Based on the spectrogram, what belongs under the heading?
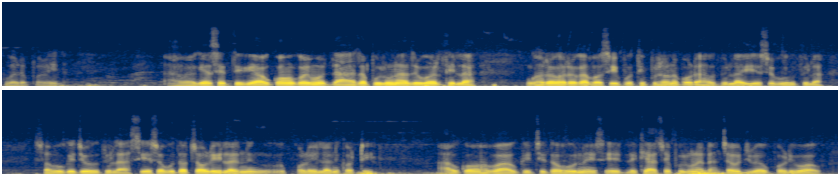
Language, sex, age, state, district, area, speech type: Odia, male, 45-60, Odisha, Kendujhar, urban, spontaneous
